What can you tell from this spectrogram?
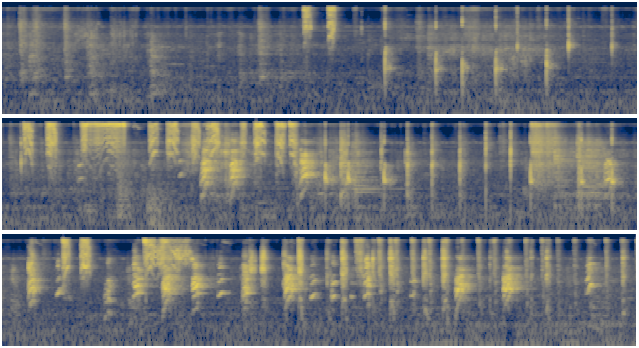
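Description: Puppy barking in high, short yips: scattered barks at first, then rapid strings of barks from about eight seconds in.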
